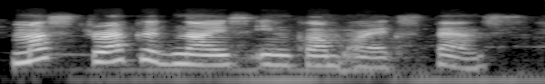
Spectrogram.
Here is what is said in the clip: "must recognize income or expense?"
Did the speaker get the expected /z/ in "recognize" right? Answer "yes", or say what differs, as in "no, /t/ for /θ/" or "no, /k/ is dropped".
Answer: no, /s/ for /z/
